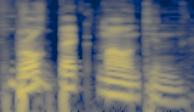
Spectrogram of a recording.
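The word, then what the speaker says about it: Brokeback Mountain: 발음이 브록백 마운틴.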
